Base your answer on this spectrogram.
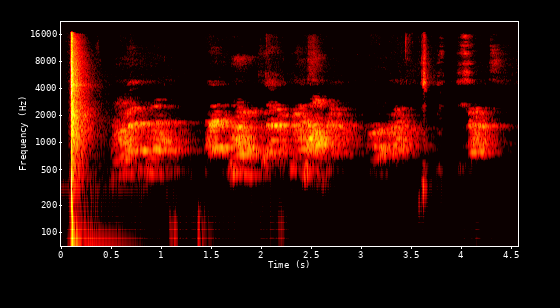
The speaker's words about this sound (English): And my dogs barked in the background when I did that. That's my clap sync, is them barking.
